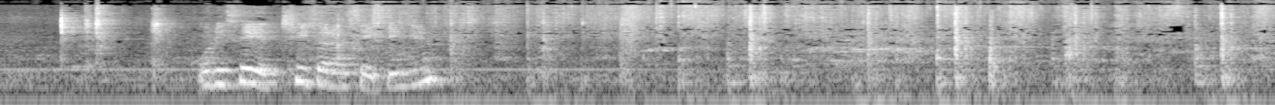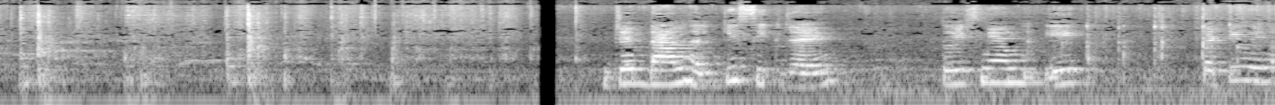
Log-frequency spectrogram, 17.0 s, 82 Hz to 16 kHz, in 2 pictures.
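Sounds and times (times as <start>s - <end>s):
wooden spatula scraping a pan: 1.9s - 12.2s
spices sizzling in oil: 1.9s - 17.0s.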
